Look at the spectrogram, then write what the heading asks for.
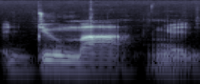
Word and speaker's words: Dumas: to the uh spinnaker duma spelled dumas d umas but i guess in pronunciation the s is silent but i always think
